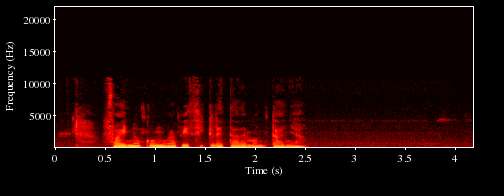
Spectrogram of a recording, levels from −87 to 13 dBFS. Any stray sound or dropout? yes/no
no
